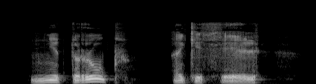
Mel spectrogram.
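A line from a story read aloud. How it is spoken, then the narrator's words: Hoarse wheeze. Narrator (Russian): прохрипел коронер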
